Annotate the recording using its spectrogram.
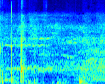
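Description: Handling noise from a phone being moved about, with a few quick clicks in the first half-second and a soft thud about a second and a half in.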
